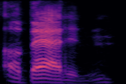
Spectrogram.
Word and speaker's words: Abaddon: He's Abaddon, and that's why the voice actors pronounce it that way, like Abaddon, like a bad guy.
